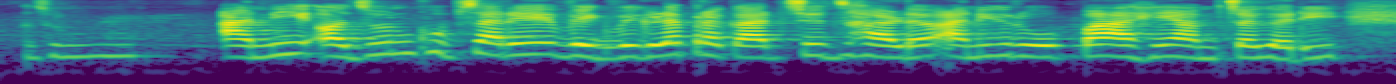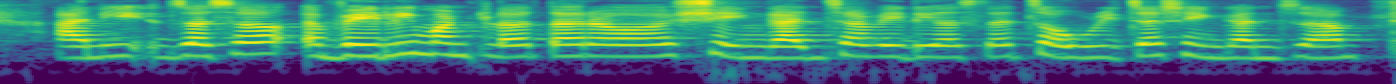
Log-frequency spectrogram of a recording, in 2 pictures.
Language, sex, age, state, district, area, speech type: Marathi, female, 18-30, Maharashtra, Wardha, rural, spontaneous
